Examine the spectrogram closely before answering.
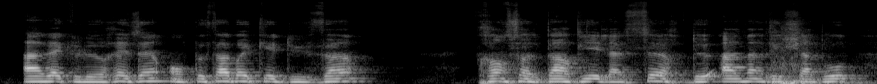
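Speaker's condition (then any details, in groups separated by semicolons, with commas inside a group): Multiple sclerosis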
